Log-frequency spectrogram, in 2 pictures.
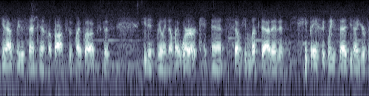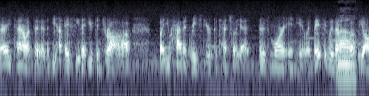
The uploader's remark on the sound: by phone | digital recorder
